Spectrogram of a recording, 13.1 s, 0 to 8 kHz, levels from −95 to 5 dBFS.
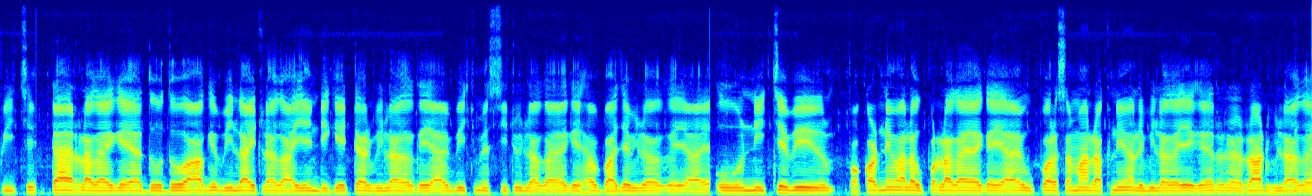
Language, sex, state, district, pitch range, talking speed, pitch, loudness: Hindi, male, Uttar Pradesh, Gorakhpur, 115-120 Hz, 230 wpm, 115 Hz, -21 LUFS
